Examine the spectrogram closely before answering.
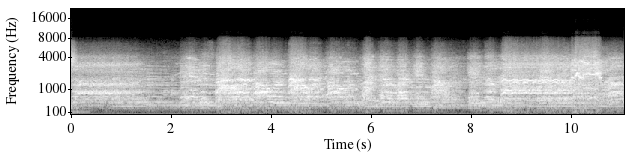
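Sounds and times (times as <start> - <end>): choir singing: 0.0 - 11.0.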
